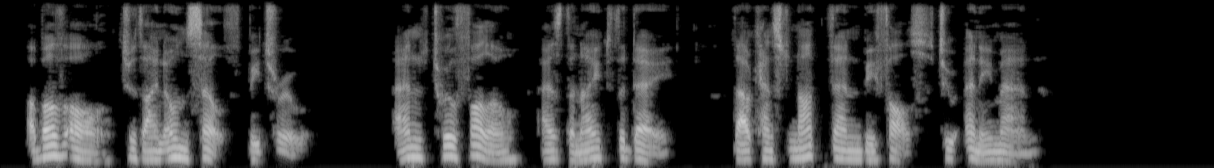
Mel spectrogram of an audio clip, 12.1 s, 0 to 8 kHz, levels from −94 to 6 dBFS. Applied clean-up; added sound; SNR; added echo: none; none; none; none.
